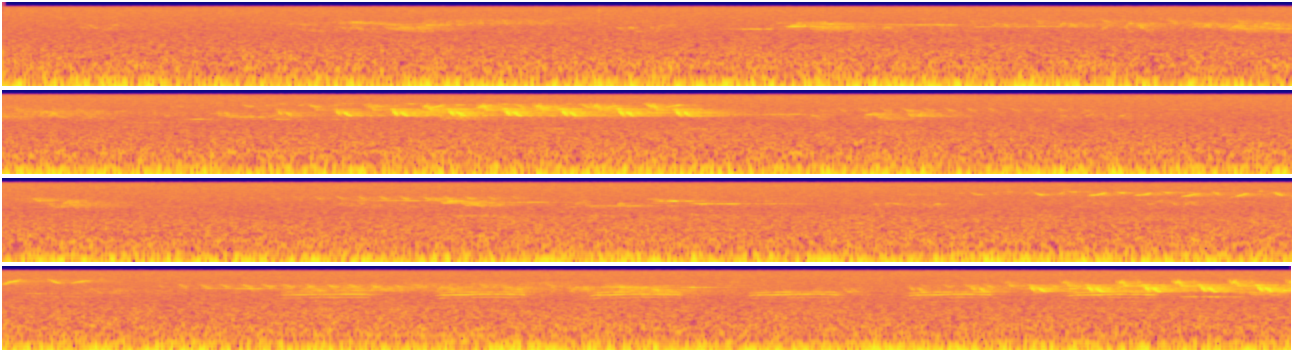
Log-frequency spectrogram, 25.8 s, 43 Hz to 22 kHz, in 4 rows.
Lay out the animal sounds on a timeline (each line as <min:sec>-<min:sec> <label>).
0:01.4-0:25.8 Red-eyed Vireo (Vireo olivaceus)
0:01.5-0:02.9 Black-throated Blue Warbler (Setophaga caerulescens)
0:03.4-0:04.8 Hermit Thrush (Catharus guttatus)
0:04.9-0:06.7 Ovenbird (Seiurus aurocapilla)
0:06.9-0:08.1 Hermit Thrush (Catharus guttatus)
0:07.3-0:09.0 Black-and-white Warbler (Mniotilta varia)
0:07.3-0:10.0 Ovenbird (Seiurus aurocapilla)
0:10.3-0:12.0 Pine Warbler (Setophaga pinus)
0:14.0-0:15.5 Pine Warbler (Setophaga pinus)
0:15.8-0:17.1 Hermit Thrush (Catharus guttatus)
0:17.4-0:19.9 Black-and-white Warbler (Mniotilta varia)
0:19.8-0:21.5 Pine Warbler (Setophaga pinus)
0:20.6-0:25.2 Red-breasted Nuthatch (Sitta canadensis)
0:20.8-0:22.7 Ovenbird (Seiurus aurocapilla)
0:23.8-0:25.8 Ovenbird (Seiurus aurocapilla)
0:24.5-0:25.8 Hermit Thrush (Catharus guttatus)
